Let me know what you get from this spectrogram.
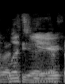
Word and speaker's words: Leterrier: He's French, so Louis Leterrier. – Louis Leterrier. – Yeah, Leterrier. Okay, sure.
